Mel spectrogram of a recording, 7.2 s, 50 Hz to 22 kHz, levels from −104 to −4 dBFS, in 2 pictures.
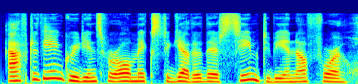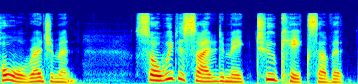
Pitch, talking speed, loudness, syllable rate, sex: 190 Hz, 210 wpm, -20 LUFS, 6.4 syllables/s, female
